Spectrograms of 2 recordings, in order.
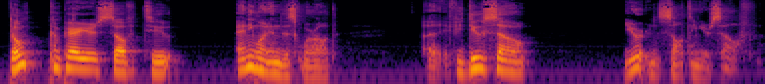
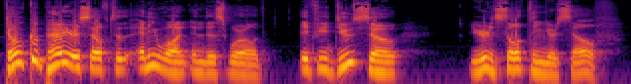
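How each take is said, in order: First: It is said in an old man's voice. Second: It is said in an impression of Patrick.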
